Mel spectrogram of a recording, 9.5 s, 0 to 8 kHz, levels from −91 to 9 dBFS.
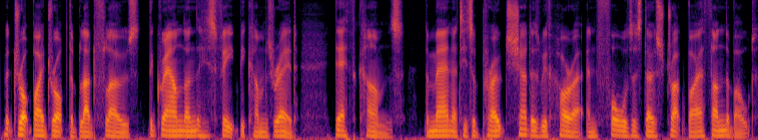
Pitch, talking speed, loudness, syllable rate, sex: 95 Hz, 205 wpm, -22 LUFS, 4.8 syllables/s, male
